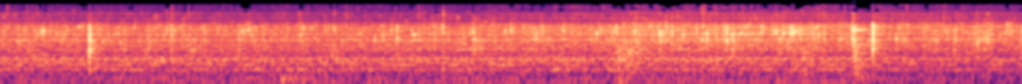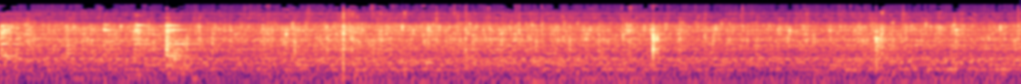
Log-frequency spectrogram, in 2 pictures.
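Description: Chopped onions, curry leaves and green chillies sizzling steadily in hot oil in a steel pan during the tempering stage of a dish. A few sharp clicks and pops stand out now and then.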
